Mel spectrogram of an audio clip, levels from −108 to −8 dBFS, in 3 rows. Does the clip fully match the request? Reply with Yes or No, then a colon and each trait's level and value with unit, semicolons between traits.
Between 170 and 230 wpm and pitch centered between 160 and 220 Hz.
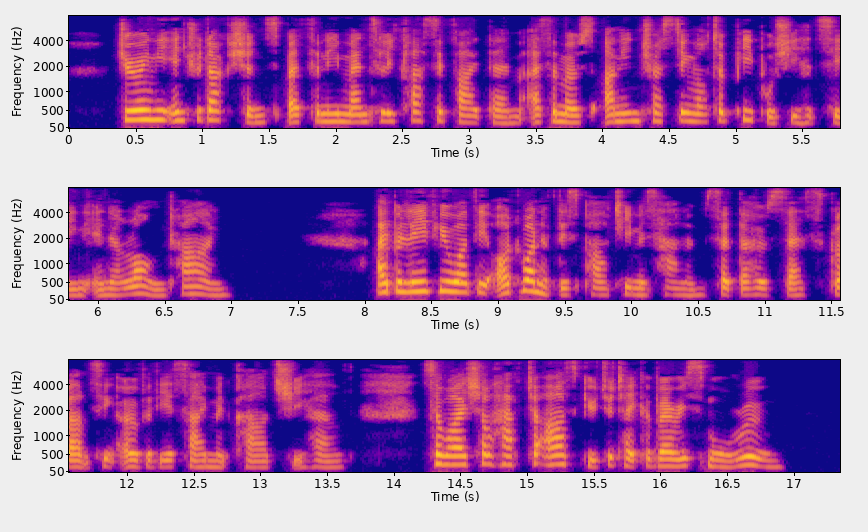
Yes: average, 195 wpm; high, 190 Hz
